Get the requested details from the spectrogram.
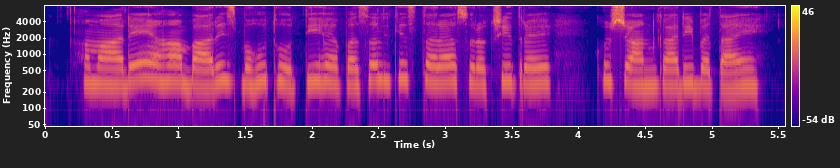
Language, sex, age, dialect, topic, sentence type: Hindi, female, 18-24, Marwari Dhudhari, agriculture, question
